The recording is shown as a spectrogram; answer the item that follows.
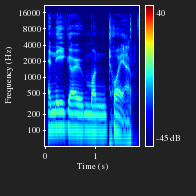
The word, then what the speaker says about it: Inigo Montoya: Inigo Montoya.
